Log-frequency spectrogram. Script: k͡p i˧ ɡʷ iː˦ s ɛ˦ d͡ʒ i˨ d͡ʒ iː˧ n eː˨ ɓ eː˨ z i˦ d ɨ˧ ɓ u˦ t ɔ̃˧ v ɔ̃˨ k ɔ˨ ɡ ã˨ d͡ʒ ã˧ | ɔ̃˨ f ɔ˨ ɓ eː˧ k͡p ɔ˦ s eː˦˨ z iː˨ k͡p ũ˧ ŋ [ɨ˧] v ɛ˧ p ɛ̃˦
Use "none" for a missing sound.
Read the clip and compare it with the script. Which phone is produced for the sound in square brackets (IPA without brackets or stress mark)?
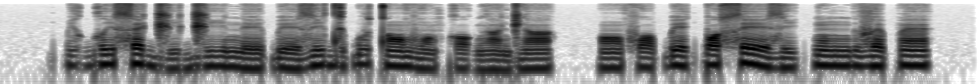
ɨ˧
